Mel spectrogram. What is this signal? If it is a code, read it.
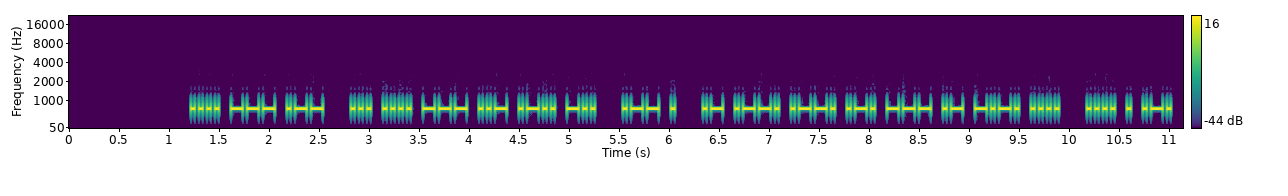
Morse code, heard as a keyed tone, about 30 wpm, 700 Hz. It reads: HOW SHOULD WE APPROACH HER
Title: Sentences from Top 1000 Words - Review Part 6 - 30wpm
